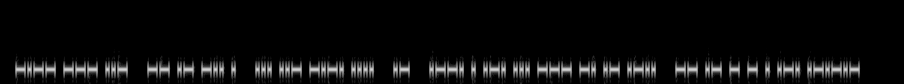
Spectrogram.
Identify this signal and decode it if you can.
Morse code, heard as a keyed tone, about 40 wpm, 700 Hz. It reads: YOU MADE SUCH A PERSONAL MATTER.
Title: Sentences from Top 1000 Words - Review Part 4 - 40wpm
